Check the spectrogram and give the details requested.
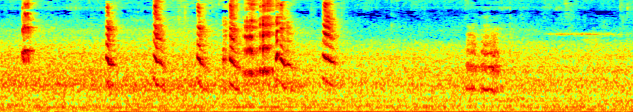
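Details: Rainbow lorikeets feeding on sweet nectar mix: a quick run of short, shrill screeching squawks over the first two and a half seconds, then a few fainter ones, all over a strong steady low hum.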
